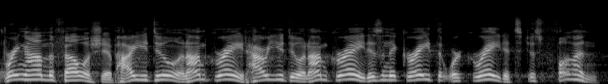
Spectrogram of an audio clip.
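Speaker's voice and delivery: high, bubbly fake-happy small talk; mock cheery chatter. Pastor mocking church small talk, high and cheery. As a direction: play the breezy churchgoer who's doing great. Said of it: "We're just like".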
